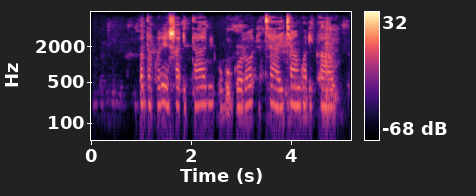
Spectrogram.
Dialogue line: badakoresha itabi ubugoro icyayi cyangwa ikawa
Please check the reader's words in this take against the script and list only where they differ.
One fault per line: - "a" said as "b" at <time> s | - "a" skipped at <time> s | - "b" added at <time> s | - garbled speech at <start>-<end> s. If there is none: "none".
none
